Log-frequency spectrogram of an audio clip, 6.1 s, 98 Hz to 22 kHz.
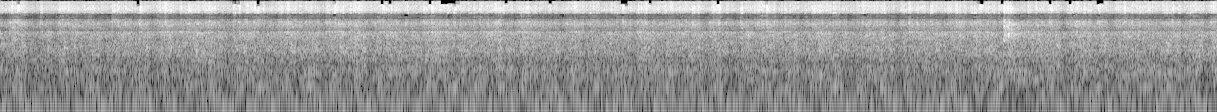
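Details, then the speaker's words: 286 cu in flathead (3-3/8 in bore, 4 in stroke), first start with the truck's distributor fitted: deep, steady rumble at raised fast idle with an even low beat, no knocks or misses; normal fast idle. "that sounds a bit more like it fast idle get the oil splashing about inside that looks like it's okay"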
